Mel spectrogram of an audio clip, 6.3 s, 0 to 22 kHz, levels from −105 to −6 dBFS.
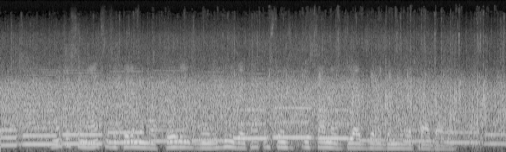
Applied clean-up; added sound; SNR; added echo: none; Applause + Wind instrument, woodwind instrument; -4 dB; none.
